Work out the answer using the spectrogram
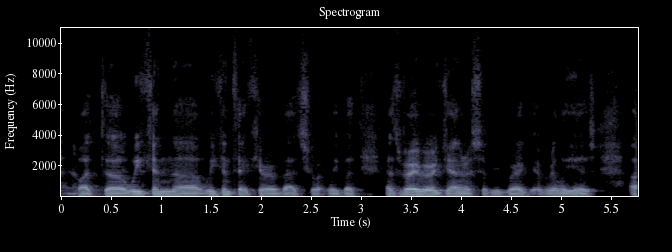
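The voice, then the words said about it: Brooklyn New York accent. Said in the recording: “if you can hear my Brooklyn accent”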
